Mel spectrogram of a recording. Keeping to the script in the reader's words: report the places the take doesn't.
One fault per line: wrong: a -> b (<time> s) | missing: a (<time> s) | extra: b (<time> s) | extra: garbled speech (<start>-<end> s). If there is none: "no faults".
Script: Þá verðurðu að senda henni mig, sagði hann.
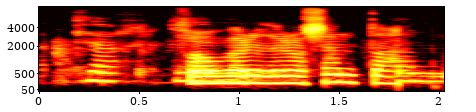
missing: henni mig sagði (1.8 s)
